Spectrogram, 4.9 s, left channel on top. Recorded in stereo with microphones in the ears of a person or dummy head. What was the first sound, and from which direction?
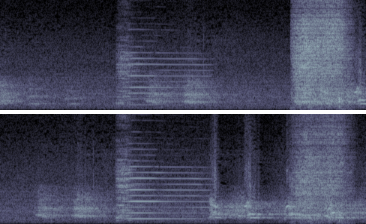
A violin, 65° right (ahead or behind).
